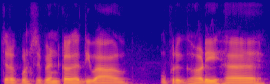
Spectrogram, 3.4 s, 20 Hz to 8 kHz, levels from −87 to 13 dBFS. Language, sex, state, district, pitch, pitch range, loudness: Hindi, male, Jharkhand, Palamu, 105 Hz, 100-110 Hz, -17 LUFS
